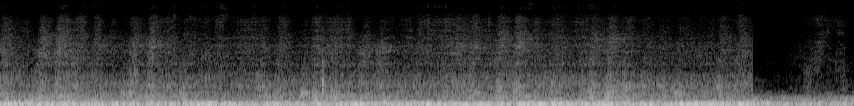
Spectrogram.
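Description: Low, steady rumble of a second-class sleeper-train carriage running on the rails, heard from inside the compartment. It drops away suddenly near the end.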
